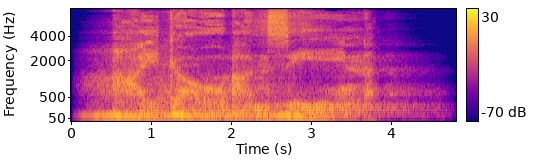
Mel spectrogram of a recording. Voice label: Male Shade Attack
